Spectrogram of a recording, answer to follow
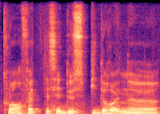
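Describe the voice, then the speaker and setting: A man doing live let's-play commentary in a loose, slangy, chatty way. He talks half to himself and half to his audience. His pitch sits right in the middle for a man. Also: animated, a little slow, dark tone, slight background noise. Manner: casual slangy chatter, talking to himself and chat. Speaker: streamer.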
